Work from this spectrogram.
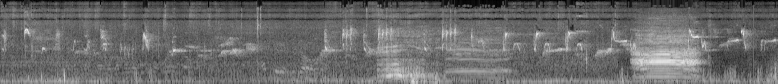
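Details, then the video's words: A healthy cattle herd walks together toward the barn with its herder. Two loud, drawn-out moos with rich layered tones come about three seconds apart, over steady rural background noise and frequent high bird chirps. "Suara Sapi Moo"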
